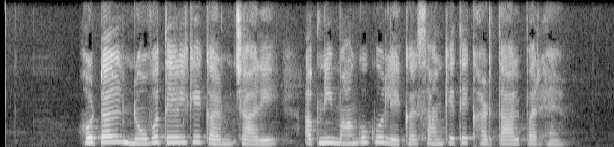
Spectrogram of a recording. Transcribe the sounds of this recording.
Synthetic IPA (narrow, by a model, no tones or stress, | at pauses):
hoːʈəlnoːʋot̪eːlkekɐɾmət͡ʃaːɾi | ɐpnimãːŋɡõkoleːkəɾsãːŋkeːt̪ɪkhɐɽt̪aːlpɐɾɦɛ̃ː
